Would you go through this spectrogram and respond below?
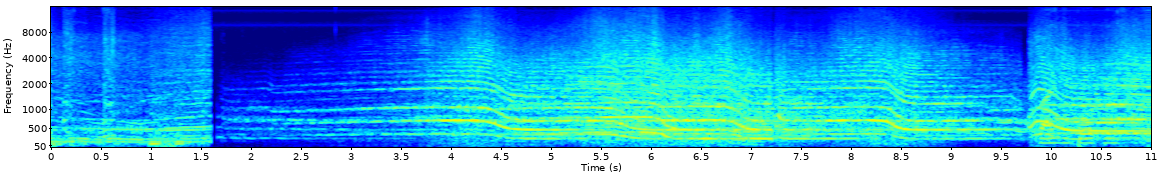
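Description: GP3 race cars at the Canadian Grand Prix, heard on board as a loud engine whines and climbs through repeated gear changes, with a brief drop near the start and a shift near the end.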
